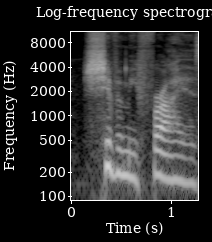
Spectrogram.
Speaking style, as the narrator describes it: sighed Detective Harlan Sanders

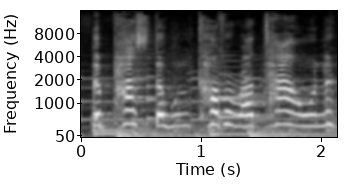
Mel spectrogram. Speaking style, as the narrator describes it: they cried

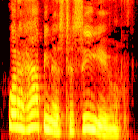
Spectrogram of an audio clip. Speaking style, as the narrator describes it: cried Dot

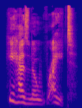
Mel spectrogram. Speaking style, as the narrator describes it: Father Wolf began angrily

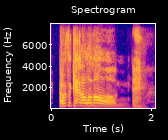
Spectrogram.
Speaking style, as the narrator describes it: someone just screamed

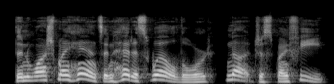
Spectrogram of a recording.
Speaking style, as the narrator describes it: Simon Peter exclaimed

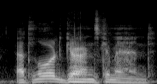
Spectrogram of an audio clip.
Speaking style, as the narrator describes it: the white wolf shouted

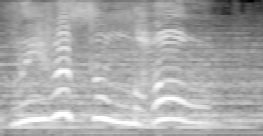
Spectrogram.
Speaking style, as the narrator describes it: Mary was yelling

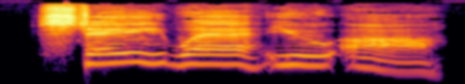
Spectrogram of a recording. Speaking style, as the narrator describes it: he said in the same hoarse voice

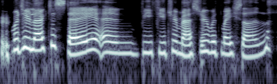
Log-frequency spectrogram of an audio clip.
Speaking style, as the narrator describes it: He chuckled

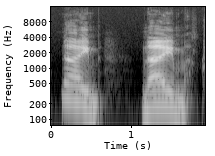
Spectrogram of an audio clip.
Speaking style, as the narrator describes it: cried the audience

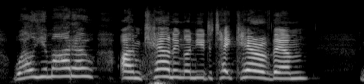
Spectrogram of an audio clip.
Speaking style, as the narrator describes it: Taichi looked behind him and yelled

